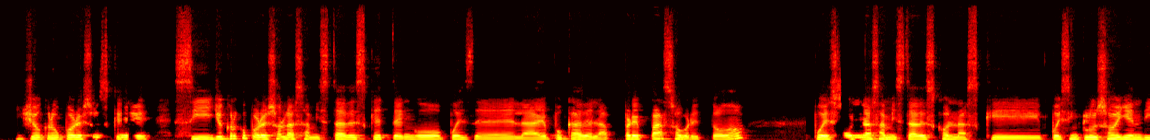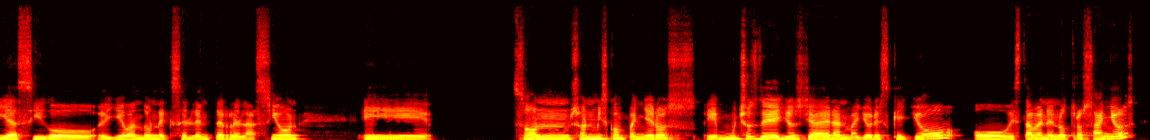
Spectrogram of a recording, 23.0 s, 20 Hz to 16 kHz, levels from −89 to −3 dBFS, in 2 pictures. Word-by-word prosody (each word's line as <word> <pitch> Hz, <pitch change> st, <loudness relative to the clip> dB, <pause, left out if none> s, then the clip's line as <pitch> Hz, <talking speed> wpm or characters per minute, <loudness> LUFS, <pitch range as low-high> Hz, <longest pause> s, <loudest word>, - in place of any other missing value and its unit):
Yo 205 Hz, +2 st, -2 dB
creo 210 Hz, 0 st, -1 dB
por 205 Hz, -2 st, +4 dB
eso 200 Hz, +1 st, -1 dB
es 205 Hz, -, -14 dB
que 180 Hz, -4 st, -2 dB, 0.2 s
Sí 210 Hz, -1 st, -2 dB
yo 225 Hz, +1 st, +1 dB
creo 260 Hz, +1 st, 0 dB
que 290 Hz, -, 0 dB
por 210 Hz, -5 st, +2 dB
eso 200 Hz, +4 st, +2 dB
las 200 Hz, -2 st, -1 dB
amistades 195 Hz, +3 st, -1 dB
que 205 Hz, -1 st, -1 dB
tengo, 185 Hz, 0 st, 0 dB
pues, 180 Hz, -1 st, -1 dB
de 165 Hz, -1 st, -5 dB
la 165 Hz, 0 st, -2 dB
época 205 Hz, +3 st, -1 dB
de 180 Hz, -2 st, +2 dB
la 160 Hz, -1 st, -5 dB
prepa, 195 Hz, +3 st, +3 dB
sobre 190 Hz, -8 st, -2 dB
todo, 200 Hz, -, -2 dB, 0.6 s
pues, 190 Hz, -2 st, +4 dB
son 200 Hz, -1 st, +1 dB
las 205 Hz, +1 st, +2 dB
amistades 185 Hz, -1 st, +1 dB
con 195 Hz, -3 st, -2 dB
las 170 Hz, +1 st, -5 dB
que, 170 Hz, 0 st, -3 dB
pues, 180 Hz, +1 st, 0 dB
incluso 205 Hz, +3 st, +1 dB
hoy 205 Hz, -2 st, +3 dB
en 185 Hz, -1 st, +1 dB
día 195 Hz, 0 st, +4 dB
sigo, 190 Hz, -3 st, +2 dB
eh, 175 Hz, 0 st, -1 dB
llevando 185 Hz, +2 st, +1 dB
una 200 Hz, -2 st, +2 dB
excelente 185 Hz, +2 st, -2 dB
relación, 195 Hz, +3 st, -1 dB, 0.6 s
eh, 180 Hz, -2 st, 0 dB, 0.8 s
son 205 Hz, -1 st, +2 dB
son 215 Hz, +2 st, +1 dB
mis 220 Hz, 0 st, +2 dB
compañeros, 200 Hz, 0 st, -1 dB
eh, 185 Hz, 0 st, 0 dB
muchos 220 Hz, +4 st, 0 dB
de 215 Hz, -1 st, +4 dB
ellos 210 Hz, -1 st, +1 dB
ya 200 Hz, -2 st, +4 dB
eran 195 Hz, -1 st, +2 dB
mayores 185 Hz, +3 st, -1 dB
que 180 Hz, -4 st, -3 dB
yo 265 Hz, -, 0 dB
o 185 Hz, -2 st, +2 dB
estaban 205 Hz, +4 st, 0 dB
en 190 Hz, -1 st, +2 dB
otros 205 Hz, +3 st, -1 dB
años 245 Hz, -, +1 dB
195 Hz, 160 wpm, -24 LUFS, 180-210 Hz, 0.8 s, por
